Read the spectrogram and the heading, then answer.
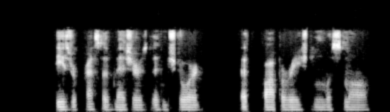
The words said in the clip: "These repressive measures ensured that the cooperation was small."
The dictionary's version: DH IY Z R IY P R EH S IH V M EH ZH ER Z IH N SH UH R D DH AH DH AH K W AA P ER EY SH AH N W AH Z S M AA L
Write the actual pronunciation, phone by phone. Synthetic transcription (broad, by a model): DH IY Z R IY P R EH S IH V M EH ZH ER Z IH N SH UH R D DH AH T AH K AA P ER EY SH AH N W AH Z S M AA L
